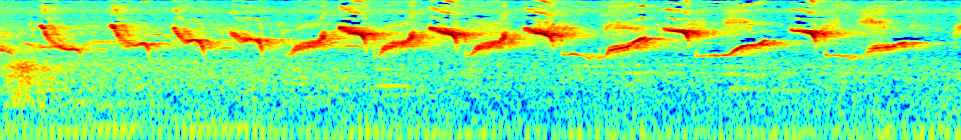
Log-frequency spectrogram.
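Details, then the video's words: A rich series of slurred whistles, each note swooping down then up, repeated about every third of a second, comes from a tame, well-singing caged Chinese hwamei of large build in Vietnam; faint low hum behind. "Họa mi thuần đẹp, hót tốt bộ to"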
